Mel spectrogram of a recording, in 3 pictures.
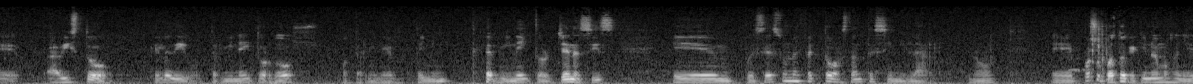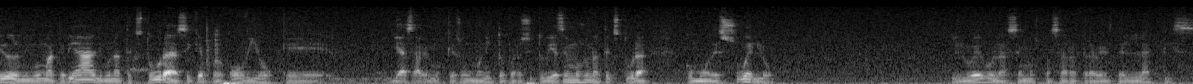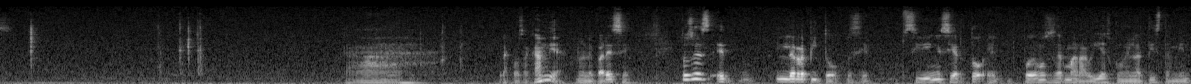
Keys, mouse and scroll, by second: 9.0-11.3 drag, 11.3 alt+a, 14.3 Escape, 19.7-20.9 middle drag, 20.9-21.5 scroll up 1, 21.8-23.5 drag, 23.5-24.1 scroll up 1, 24.1 scroll up 1, 24.5-26.0 shift+middle drag, 26.0 alt+shift+a, 28.6 Escape, 29.3-30.3 scroll down 2, 30.5-32.9 drag.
